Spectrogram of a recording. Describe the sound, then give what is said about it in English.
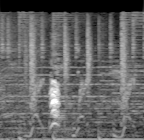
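A dog barks in a park, an off-leash dog approaching people. One loud, sharp bark stands out amid a few smaller yips and whines over a steady low hum. “Shouldn't he be on a leash? Excuse me. Get your dog away, man.”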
